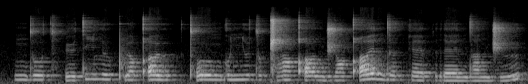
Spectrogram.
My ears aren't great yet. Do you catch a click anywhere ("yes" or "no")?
yes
